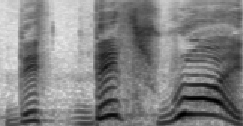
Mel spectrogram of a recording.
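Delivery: very high, slow Kiwi confirmation; New Zealand accent. Acted. Host confirming the topic, New Zealand accent. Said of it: "you can do the New Zealand accent".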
